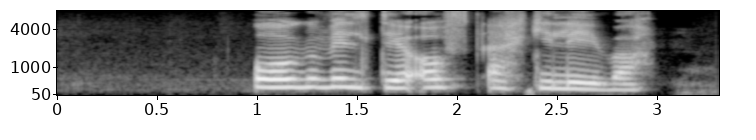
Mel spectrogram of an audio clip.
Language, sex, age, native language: Icelandic, female, 6, Icelandic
